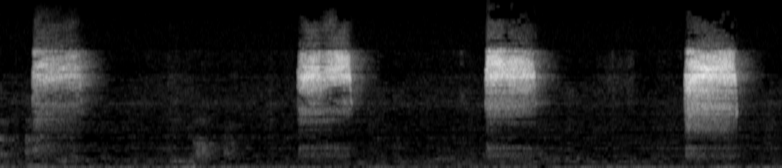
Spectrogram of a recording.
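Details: Scops owl (celepuk) repeating short, harsh, high hissing bursts four times, about two seconds apart, each near half a second long, with a faint softer rasp between the first two.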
